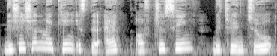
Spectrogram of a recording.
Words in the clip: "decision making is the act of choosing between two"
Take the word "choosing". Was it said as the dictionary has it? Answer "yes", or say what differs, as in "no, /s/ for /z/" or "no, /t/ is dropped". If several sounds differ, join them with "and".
no, /s/ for /z/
